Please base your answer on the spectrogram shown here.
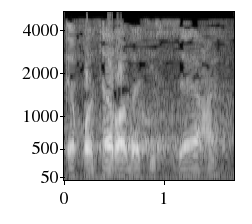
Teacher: هنا القاف بعد كسر ولكن يكون تفخيمها قويا، لأن القاف فقط تتأثر إذا كسرت، لكن إذا سكنت بعد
